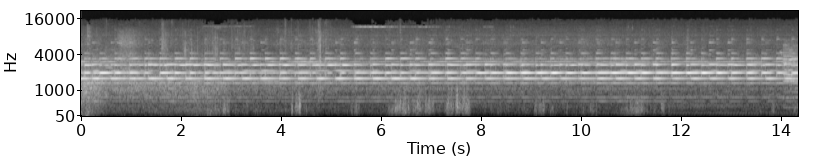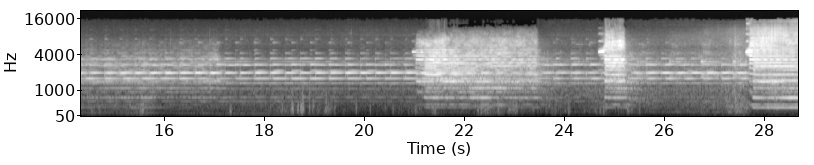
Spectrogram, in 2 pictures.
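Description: Railroad-crossing warning bell ringing steadily at a lowered crossing. An approaching Metrolink commuter train's horn then sounds the grade-crossing signal as a chord: a long blast, a short blast, then a second long blast as the train reaches the crossing.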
